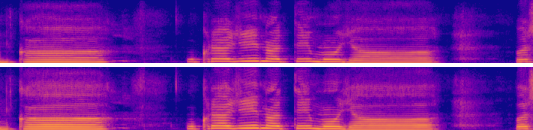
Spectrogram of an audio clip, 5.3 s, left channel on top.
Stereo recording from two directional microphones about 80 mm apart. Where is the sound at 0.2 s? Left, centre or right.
Right.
